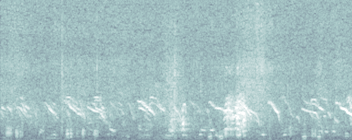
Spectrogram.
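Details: A flock of chickens gives rapid high downslurred peeps mixed with scattered short clucks, a louder burst of calls near the middle, many overlapping voices throughout.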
